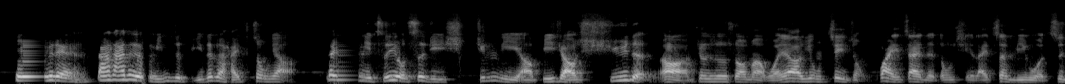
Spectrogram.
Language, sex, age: Chinese, male, 60-79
